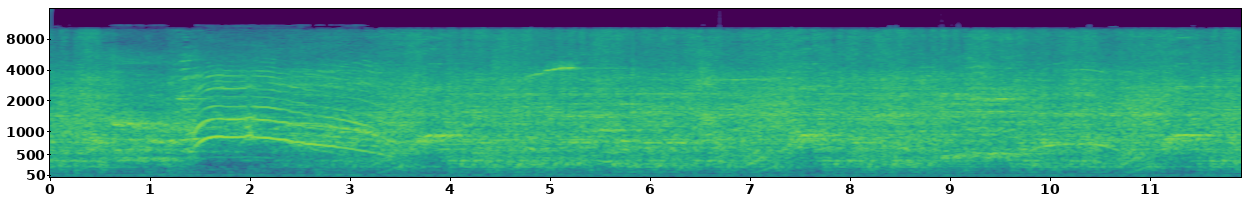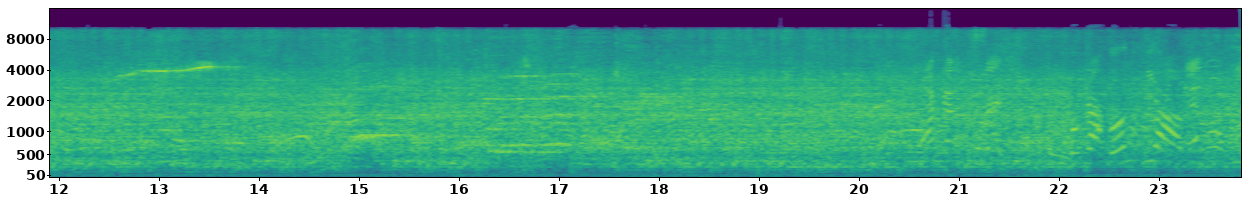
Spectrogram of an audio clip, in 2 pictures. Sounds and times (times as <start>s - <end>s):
Music: 0.0s - 23.8s
Speech: 20.4s - 23.8s.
